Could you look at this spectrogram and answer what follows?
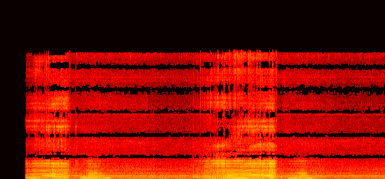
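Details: Snoring after a trip to the vet: slow, rasping snores with falling whistly tones on each breath, about one every few seconds, over a steady background hiss.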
